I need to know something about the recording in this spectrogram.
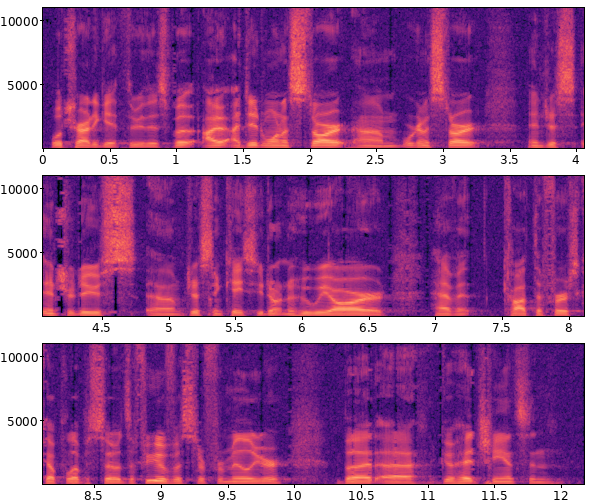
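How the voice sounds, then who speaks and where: Bright, clear-voiced young man hosting. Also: medium pitch, flat delivery, a little fast. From Joplin, Missouri. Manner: hesitant, many fillers and restarts. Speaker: podcast host. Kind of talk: casual church podcast conversation.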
